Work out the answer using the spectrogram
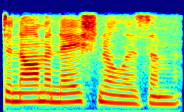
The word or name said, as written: denominationalism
